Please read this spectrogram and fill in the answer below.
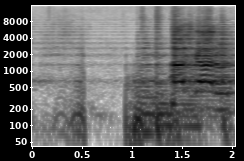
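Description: A band's song starts loudly about a second in, after a short near-quiet moment, as the paused recording is let run again.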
